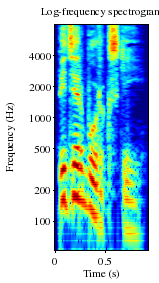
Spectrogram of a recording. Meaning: St. Petersburg
- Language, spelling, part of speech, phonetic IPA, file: Russian, петербургский, adjective, [pʲɪtʲɪrˈbur(k)skʲɪj], Ru-петербургский.ogg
